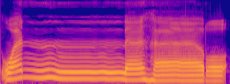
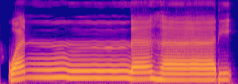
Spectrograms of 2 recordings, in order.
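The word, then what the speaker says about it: وَالنَّهَارِ: Oke, maka huruf ro-nya di sini kita baca tidak ro lagi wan naharo, nggak, tapi kita baca wan nahari. Nah, dibaca dengan vokal i, teman-teman sekalian ya.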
